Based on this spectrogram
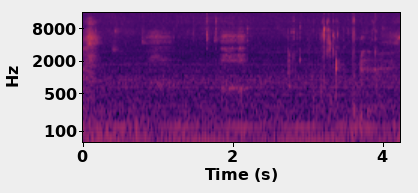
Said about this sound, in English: Let me try to take another couple sips.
